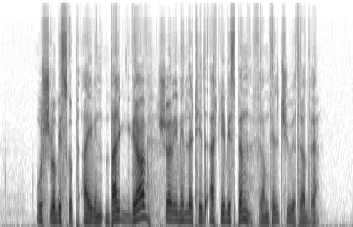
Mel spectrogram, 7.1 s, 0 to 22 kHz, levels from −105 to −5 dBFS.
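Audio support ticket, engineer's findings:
Speech throughout, full clip: artefacts from an earlier lossy pass. High-bitrate MP3 container, spectrum reaching 20.2 kHz. Likely low-bitrate audio saved at a high bitrate: artefacts fit a first encode around 24 kbit/s Opus, later re-encoded near 320 kbit/s MP3. Re-encode cannot restore discarded detail. Larger file, damage retained.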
